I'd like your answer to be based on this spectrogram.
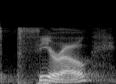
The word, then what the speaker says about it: pathero: And in Greek you pronounce the p, but it's pathero.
